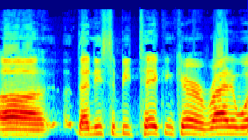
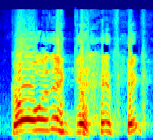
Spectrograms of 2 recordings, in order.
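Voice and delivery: laughing; 8 semitones higher, 7 dB louder, faster than usual. Real, not acted. Laughing exhortation.

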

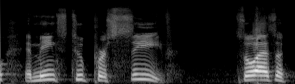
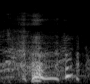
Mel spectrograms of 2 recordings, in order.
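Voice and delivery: high giggle; 10 semitones higher, 8 dB quieter than usual. Real, not acted. Laughing at story.

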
